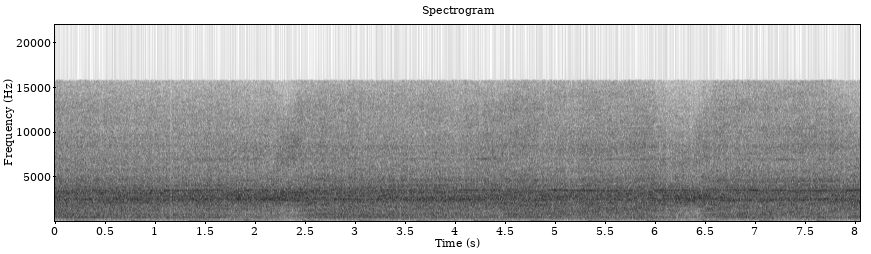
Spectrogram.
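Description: Revlon One Step Blowout Curls hot-air brush running: a steady rush of blown air with a thin, steady whine.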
